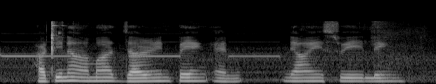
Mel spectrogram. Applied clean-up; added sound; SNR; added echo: none; Alarm + Shatter; 10 dB; none.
